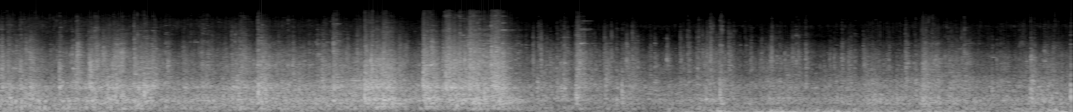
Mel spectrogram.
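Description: Two-foot narrow-gauge train moving along the track, rattling and clanking with a run of metallic clicks and knocks, louder for about the first five seconds and then quieter.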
